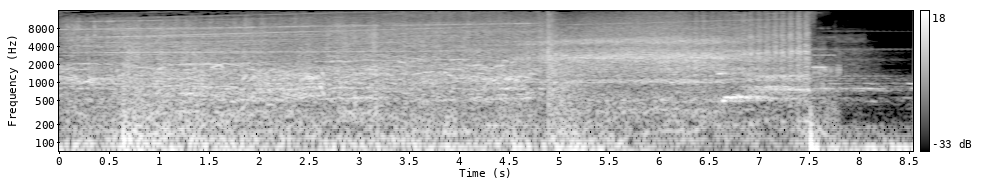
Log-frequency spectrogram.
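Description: Horror trailer soundtrack: a dense, loud rumbling build of score and sound design that ends in a sudden hit about seven and a half seconds in, leaving only a low rumble.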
